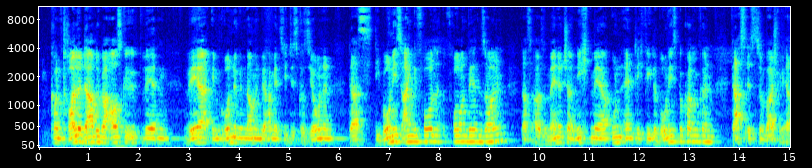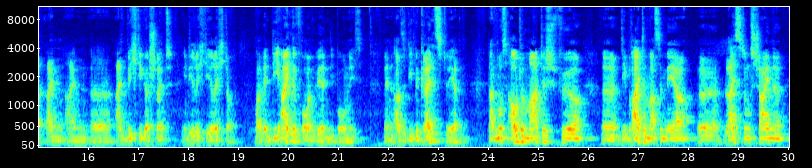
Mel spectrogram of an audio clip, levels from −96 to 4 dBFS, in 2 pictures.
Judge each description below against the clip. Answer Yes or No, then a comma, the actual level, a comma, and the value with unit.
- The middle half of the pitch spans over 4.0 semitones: Yes, average, 5.2 semitones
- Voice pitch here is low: Yes, low, 105 Hz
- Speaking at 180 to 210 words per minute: No, average, 135 wpm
